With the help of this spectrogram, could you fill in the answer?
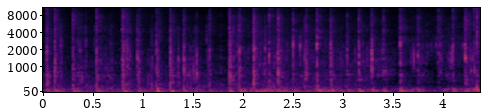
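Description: Long blue nails type and tap quickly across a black plastic laptop keyboard with hollow plastic keycaps. The result is a rapid, uneven run of sharp, bright clicks with short hollow knocks and very little ring between strokes.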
